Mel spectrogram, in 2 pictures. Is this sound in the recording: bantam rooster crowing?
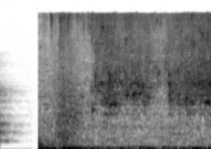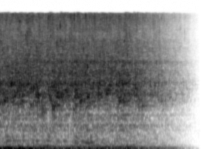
no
